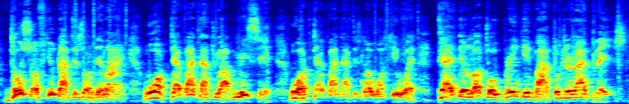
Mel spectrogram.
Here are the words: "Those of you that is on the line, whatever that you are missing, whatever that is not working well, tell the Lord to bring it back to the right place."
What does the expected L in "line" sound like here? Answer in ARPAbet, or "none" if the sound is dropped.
L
